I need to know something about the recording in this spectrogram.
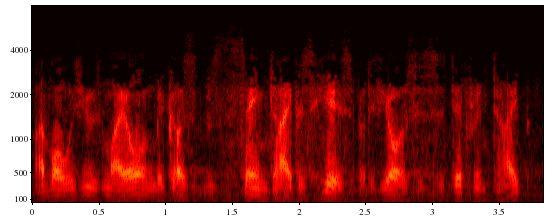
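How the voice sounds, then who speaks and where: A man acting a troubled, obsessive middle-aged doctor and father in an old radio drama, with grave, formal, deliberate delivery. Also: sits low, steady tone, a little hiss or hum. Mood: urgent, determined. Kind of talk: 1940s radio drama acting with first-person narration. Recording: muffled old radio recording with music.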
